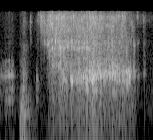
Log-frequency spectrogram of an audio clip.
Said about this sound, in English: I like to pour a glass of water for my mother, and I say, Mother, quench your thirst and come and join us.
